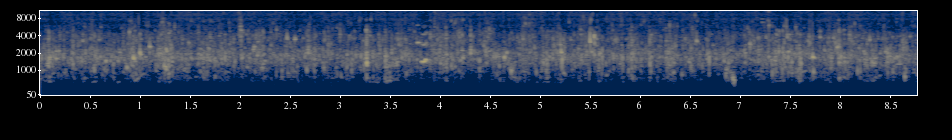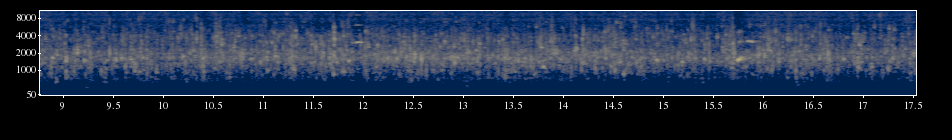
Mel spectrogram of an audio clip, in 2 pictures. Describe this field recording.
Underwater recording using 2 hydrophones. Very windy day.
